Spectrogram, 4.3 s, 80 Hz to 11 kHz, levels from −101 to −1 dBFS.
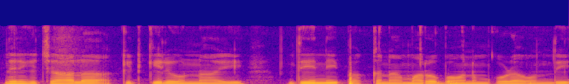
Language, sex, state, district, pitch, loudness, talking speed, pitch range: Telugu, male, Telangana, Adilabad, 120 Hz, -25 LUFS, 140 wpm, 115-125 Hz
